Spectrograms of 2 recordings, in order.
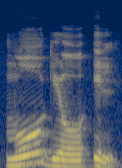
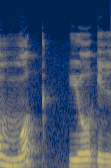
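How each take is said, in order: First: मो ग्यो इल slowly, g starting ग्यो; linked reading. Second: मोक यो इल with k closing first syllable; मोक stopped on k, then यो इल; wrong unlinked reading. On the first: Teacher demonstrates the g sound, slow linked मो ग्यो इल. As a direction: open मो, then ग्यो इल with voiced g. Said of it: "ग की sound देगा इस rule के according". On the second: Teacher warns against this reading, unlinked मोक यो इल. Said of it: "नहीं पढ़ना". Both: Shown as a demonstration.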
